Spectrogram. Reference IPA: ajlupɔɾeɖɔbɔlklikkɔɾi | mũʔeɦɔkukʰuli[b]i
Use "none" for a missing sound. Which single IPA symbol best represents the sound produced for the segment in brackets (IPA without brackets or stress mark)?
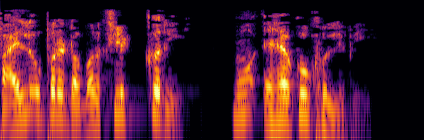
b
